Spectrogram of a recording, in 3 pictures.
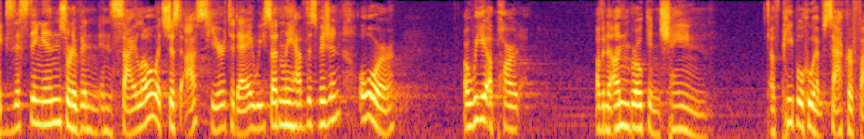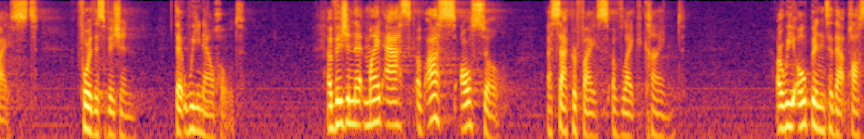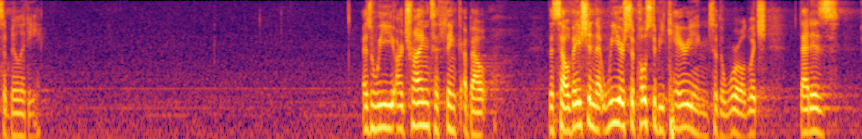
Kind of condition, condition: setting, large echoing room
